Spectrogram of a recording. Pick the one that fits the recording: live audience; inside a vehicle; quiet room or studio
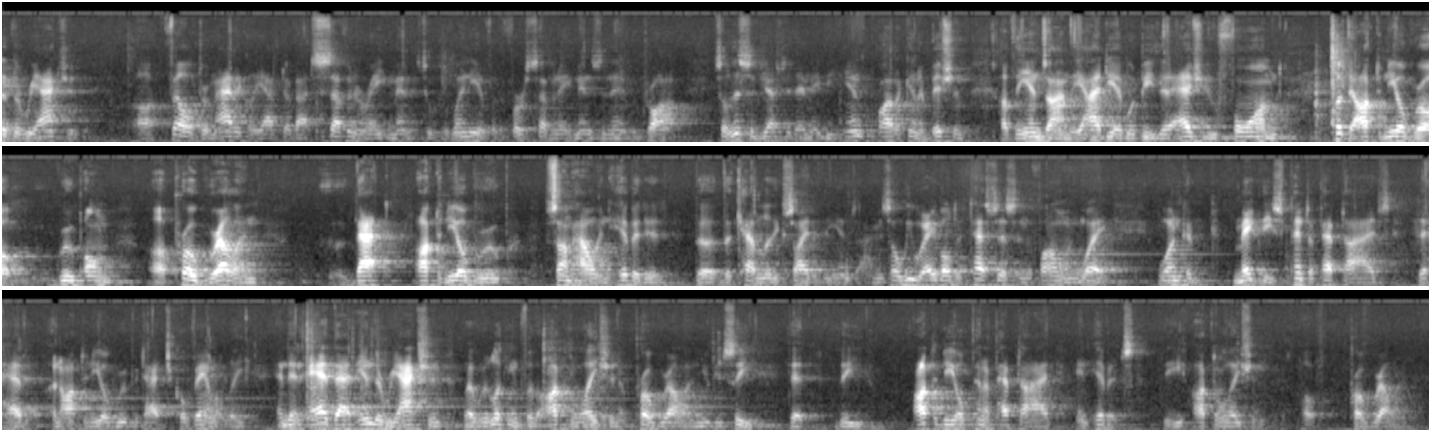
live audience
